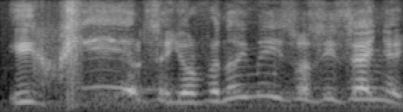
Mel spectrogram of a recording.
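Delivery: ordinary talk, nothing marked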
